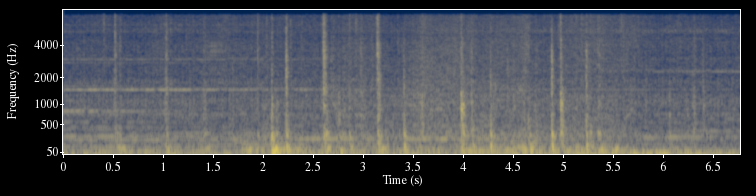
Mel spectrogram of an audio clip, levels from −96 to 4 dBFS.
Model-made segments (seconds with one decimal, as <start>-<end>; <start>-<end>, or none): 4.4-5.9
